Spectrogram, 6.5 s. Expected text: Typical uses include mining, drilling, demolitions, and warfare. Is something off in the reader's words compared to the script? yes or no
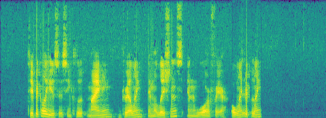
yes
